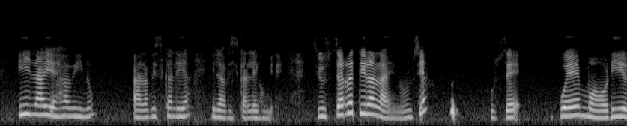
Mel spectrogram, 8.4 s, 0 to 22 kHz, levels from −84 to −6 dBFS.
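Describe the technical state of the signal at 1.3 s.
At 1.3 s the speech is intact, with no dropout, glitch or distortion, just the ordinary call-path sound whose content stops at about 8 kHz.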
